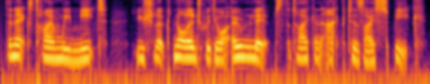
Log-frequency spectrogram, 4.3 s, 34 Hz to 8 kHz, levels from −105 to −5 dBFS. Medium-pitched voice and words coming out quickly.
Yes: medium, 180 Hz; fast, 265 wpm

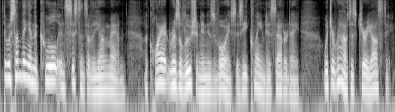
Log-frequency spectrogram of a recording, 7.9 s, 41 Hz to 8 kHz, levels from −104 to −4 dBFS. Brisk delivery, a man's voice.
No: average, 195 wpm; male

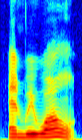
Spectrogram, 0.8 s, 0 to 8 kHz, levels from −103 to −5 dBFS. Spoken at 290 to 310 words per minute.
No: fast, 215 wpm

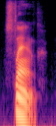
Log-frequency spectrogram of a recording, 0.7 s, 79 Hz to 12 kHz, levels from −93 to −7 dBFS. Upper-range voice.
No: low, 110 Hz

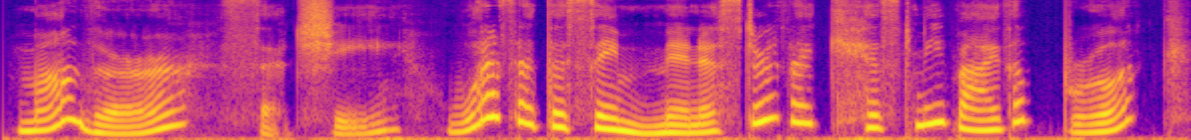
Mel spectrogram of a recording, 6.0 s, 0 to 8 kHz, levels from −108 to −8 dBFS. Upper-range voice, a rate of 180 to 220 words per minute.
No: very high, 250 Hz; average, 140 wpm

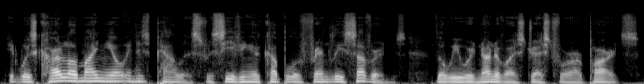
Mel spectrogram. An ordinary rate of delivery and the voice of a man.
No: fast, 215 wpm; male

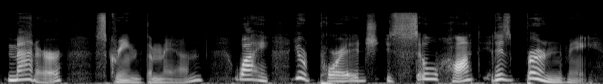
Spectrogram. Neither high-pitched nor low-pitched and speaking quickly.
No: medium, 160 Hz; average, 140 wpm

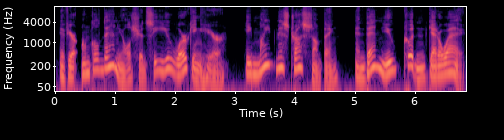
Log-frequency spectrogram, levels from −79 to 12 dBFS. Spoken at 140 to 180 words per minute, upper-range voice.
No: average, 165 wpm; low, 125 Hz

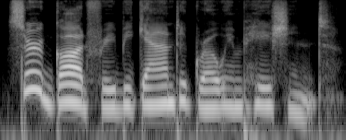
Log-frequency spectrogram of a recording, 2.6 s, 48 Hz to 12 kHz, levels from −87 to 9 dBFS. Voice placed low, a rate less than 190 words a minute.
No: high, 195 Hz; average, 140 wpm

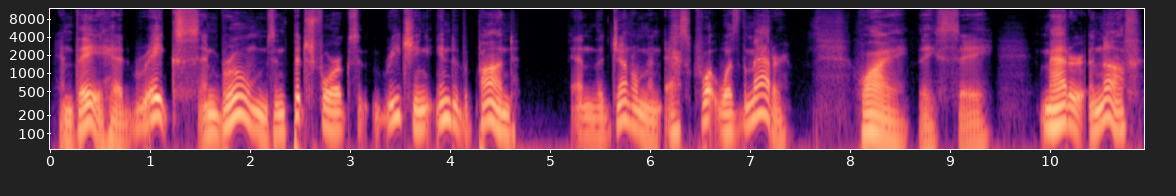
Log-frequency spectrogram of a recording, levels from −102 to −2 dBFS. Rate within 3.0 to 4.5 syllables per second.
Yes: 3.9 syllables/s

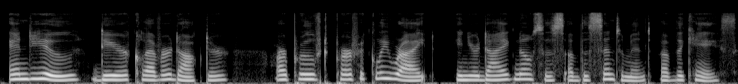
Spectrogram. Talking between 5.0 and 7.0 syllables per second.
No: 4.4 syllables/s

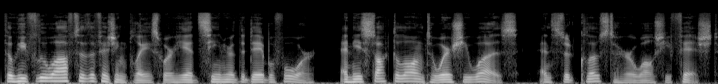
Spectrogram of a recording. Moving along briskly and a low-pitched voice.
Yes: fast, 265 wpm; low, 110 Hz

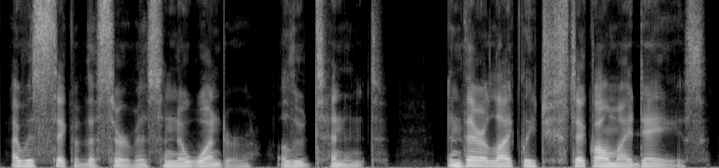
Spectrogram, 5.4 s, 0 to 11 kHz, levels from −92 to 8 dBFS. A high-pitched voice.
No: medium, 150 Hz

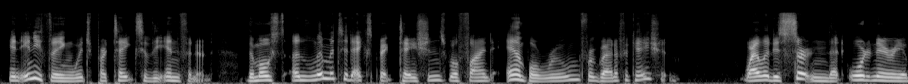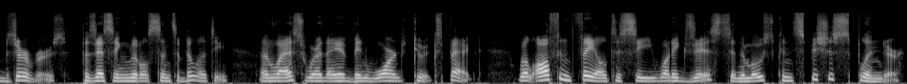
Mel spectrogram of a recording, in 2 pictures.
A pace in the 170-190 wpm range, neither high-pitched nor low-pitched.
No: average, 155 wpm; medium, 170 Hz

